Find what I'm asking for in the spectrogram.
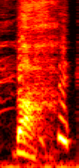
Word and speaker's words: Bach: I'm going Bach. – Bach. – How would you yes. – go? – Bach. So very German.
